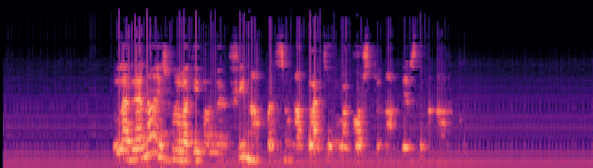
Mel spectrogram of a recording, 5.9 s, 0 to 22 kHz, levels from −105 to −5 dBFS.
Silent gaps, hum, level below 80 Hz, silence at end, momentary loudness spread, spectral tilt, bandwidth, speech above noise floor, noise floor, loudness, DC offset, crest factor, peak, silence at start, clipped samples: none; none; -62 dBFS; 1.45 s; 13 LU; -3.5 dB/octave; 16.5 kHz; 29 dB; -55 dBFS; -26 LUFS; under 0.1%; 20 dB; -8 dBFS; 1.15 s; under 0.1%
